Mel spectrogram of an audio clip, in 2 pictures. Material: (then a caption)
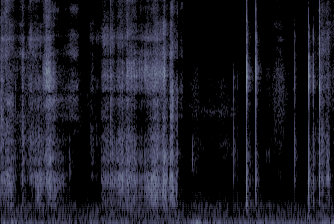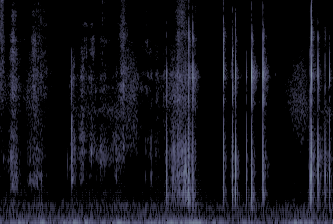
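Wood. Long nails scratch and tap the solid wooden back, handle and wooden bristles of a light wooden paddle hair brush. Bursts of dry, rustling scratching alternate with sharp, short clicking taps, with little ring after each tap.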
